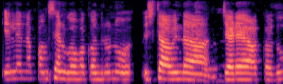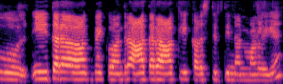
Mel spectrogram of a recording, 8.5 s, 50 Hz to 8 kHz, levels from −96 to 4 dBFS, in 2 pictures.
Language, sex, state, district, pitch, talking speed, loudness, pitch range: Kannada, female, Karnataka, Bellary, 230 Hz, 135 wpm, -18 LUFS, 220-240 Hz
